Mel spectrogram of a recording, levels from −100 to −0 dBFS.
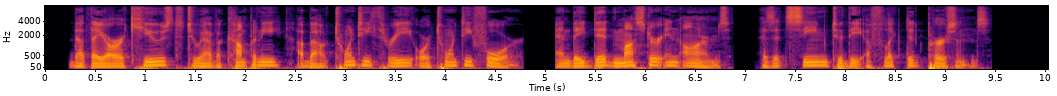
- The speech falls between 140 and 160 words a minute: Yes, average, 150 wpm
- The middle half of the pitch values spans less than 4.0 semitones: No, average, 4.7 semitones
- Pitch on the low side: Yes, low, 100 Hz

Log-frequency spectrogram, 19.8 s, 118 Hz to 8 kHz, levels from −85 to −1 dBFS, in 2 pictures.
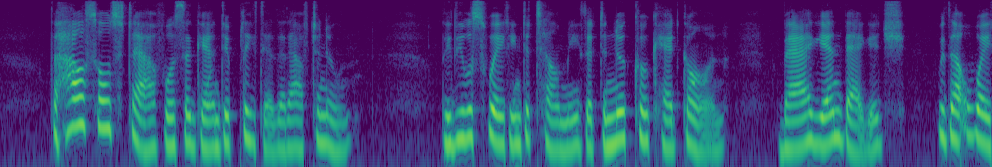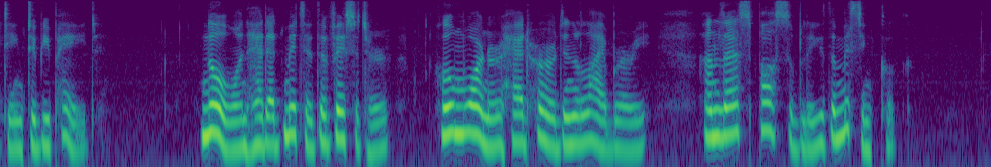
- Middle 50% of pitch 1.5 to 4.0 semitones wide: No, average, 4.5 semitones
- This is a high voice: Yes, high, 210 Hz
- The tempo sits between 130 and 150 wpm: Yes, average, 140 wpm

